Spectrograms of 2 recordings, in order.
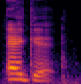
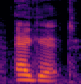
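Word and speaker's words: agate: Lana who lives here egot I've been calling it agot egot is how she pronounces the rocks that people are constantly collecting down here it was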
